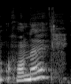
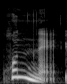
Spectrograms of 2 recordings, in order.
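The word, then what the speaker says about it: honne (本音): So uh, the, the name honne. Yeah. It's a Japanese word. 그렇죠. 혼내. – 이렇게 mm. 발음을 해야 될것 같고.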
